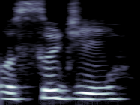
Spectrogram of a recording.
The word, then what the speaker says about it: Osuji: Up next, we have Osuji, and on deck we have Kate Rosak. Osuji, and please correct my pronunciation if that is incorrect. Thank you, Madam Chair. My name is Osuji.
